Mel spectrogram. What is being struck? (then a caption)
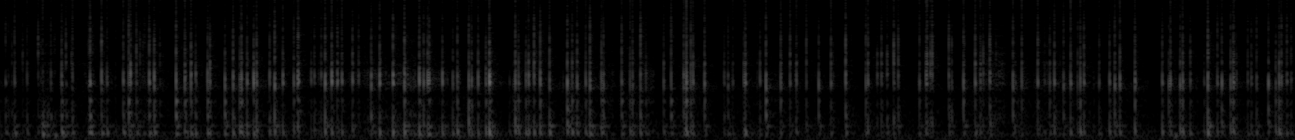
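Thick softcover book spine. Long fingernails of both hands tap fast on the spine of a thick, closed Oxford Advanced Learner's Dictionary, a softcover book with a glossy blue cover held upright. The result is a dense, rapid run of short, dry clicks that die away almost instantly. The clicks sound bright and crisp, with little low end and a slight rattling texture.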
